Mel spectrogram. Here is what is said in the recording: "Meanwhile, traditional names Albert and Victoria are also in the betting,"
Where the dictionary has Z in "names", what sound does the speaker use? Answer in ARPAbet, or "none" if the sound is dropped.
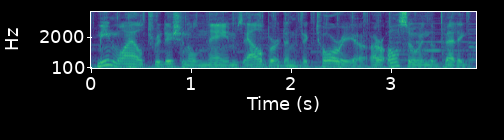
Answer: Z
